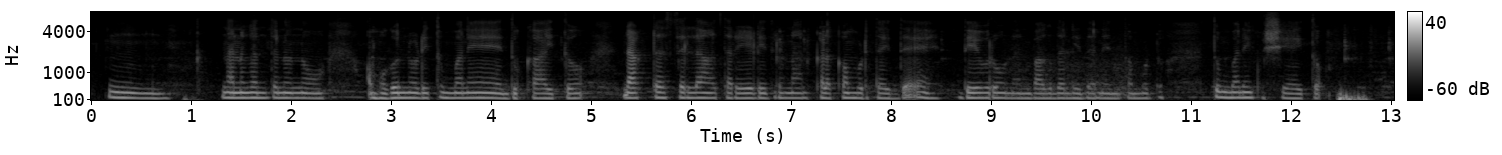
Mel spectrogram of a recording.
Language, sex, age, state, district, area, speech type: Kannada, female, 30-45, Karnataka, Bangalore Urban, rural, spontaneous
